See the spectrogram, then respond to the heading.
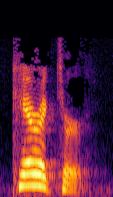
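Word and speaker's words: Character (χαρακτήρ): The word express image comes from one Greek word. And I'll pronounce it to you. Character. Now, what does that sound like? Character. Y'all know Greek now.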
